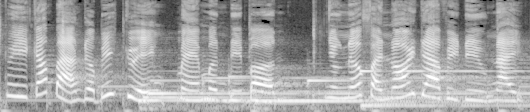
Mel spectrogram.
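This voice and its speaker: A woman voicing a polite, shy little schoolgirl in a dubbed cartoon, bright and lively. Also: very high voice, moderate pace, in a large hall, over loud music. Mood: worried. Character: cheerful shy schoolgirl, about ten. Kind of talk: cartoon dubbing.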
